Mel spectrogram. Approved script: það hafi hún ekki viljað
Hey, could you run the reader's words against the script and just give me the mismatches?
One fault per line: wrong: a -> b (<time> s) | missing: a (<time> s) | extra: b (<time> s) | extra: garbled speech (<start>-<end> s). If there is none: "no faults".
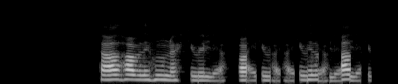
extra: garbled speech (2.4-3.7 s)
